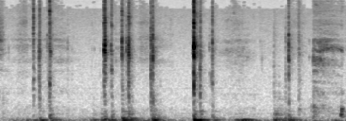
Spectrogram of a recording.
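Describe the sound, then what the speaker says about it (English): Typing on a computer keyboard, close and quiet, in irregular bursts of quick clicks with short pauses between them, no talking. "actually first let me type this in"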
